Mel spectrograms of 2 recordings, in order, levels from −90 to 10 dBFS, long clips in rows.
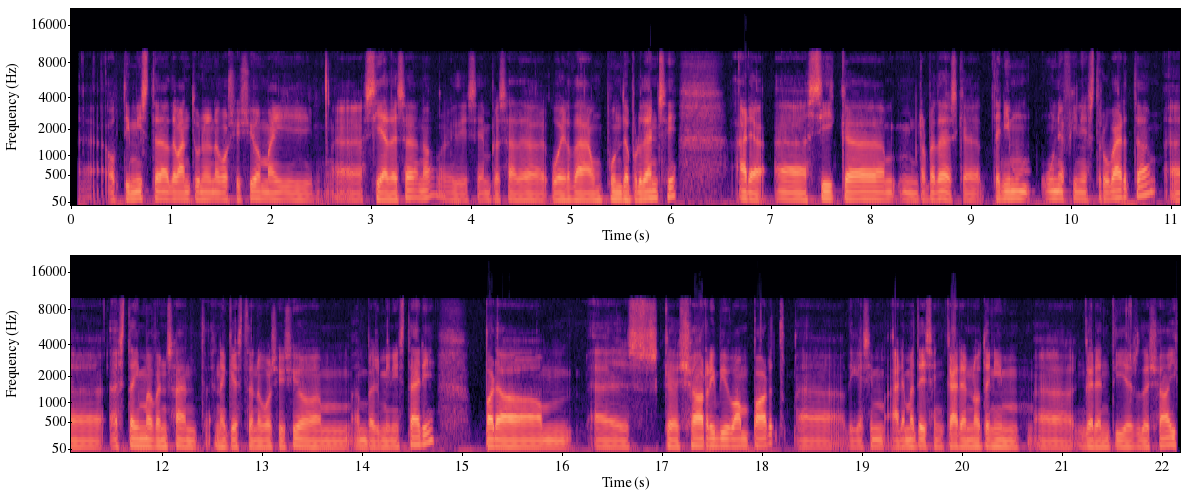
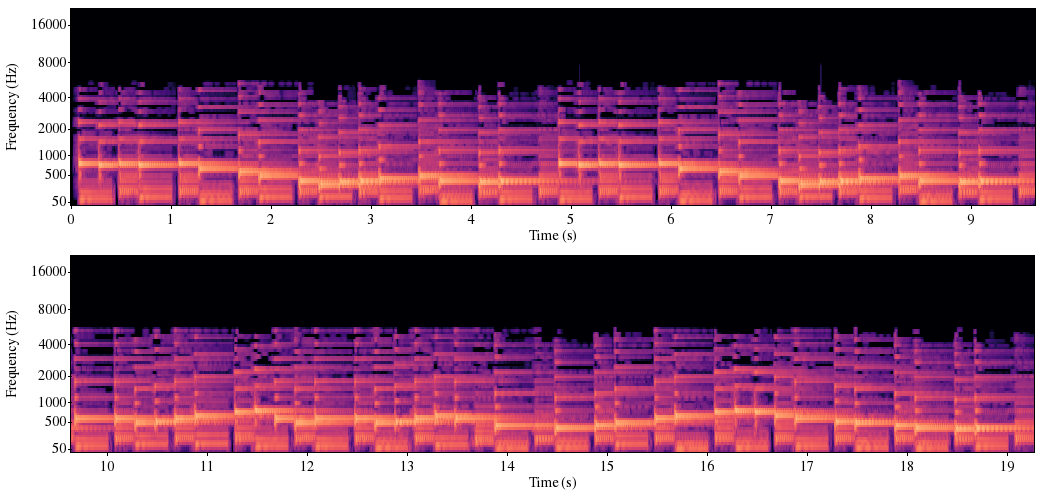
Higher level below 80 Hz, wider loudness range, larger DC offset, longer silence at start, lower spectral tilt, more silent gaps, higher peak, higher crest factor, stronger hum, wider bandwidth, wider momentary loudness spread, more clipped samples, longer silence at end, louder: second, -38 dBFS vs -32 dBFS; about the same, 3 LU vs 1 LU; neither; about the same, 0.05 s vs 0.05 s; second, -5.5 dB/octave vs -11.5 dB/octave; neither; about the same, 0 dBFS vs 0 dBFS; about the same, 18 dB vs 14 dB; neither; first, 10.5 kHz vs 5.8 kHz; first, 10 LU vs 3 LU; neither; about the same, 0.05 s vs 0 s; second, -19 LUFS vs -14 LUFS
